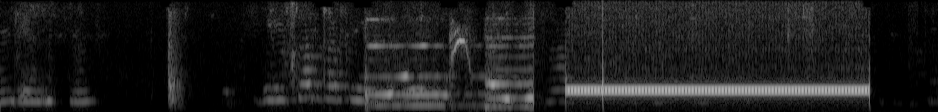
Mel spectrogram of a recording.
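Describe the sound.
Telephone line tones while a call is being transferred: a jumble of short electronic beeps and chirps, then one loud, steady, unbroken tone that holds for about two seconds before cutting off abruptly.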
